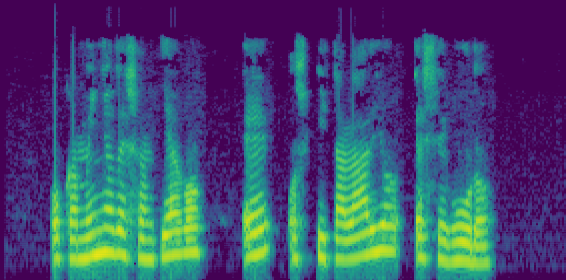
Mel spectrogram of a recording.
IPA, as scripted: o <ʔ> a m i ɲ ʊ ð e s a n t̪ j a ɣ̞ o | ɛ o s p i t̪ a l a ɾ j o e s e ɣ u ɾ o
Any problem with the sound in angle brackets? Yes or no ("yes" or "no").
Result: yes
